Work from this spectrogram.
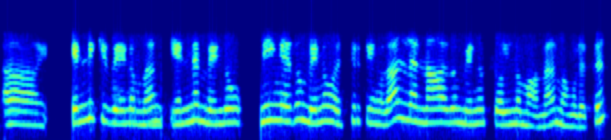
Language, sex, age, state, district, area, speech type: Tamil, female, 18-30, Tamil Nadu, Perambalur, rural, conversation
